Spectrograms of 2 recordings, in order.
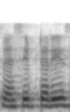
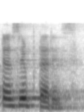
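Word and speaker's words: Tmesipteris: and tpis or mesis you can either pronounce m silent or t that is mipar or taries next is a lopsa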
